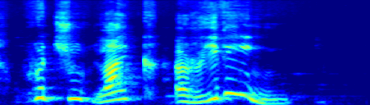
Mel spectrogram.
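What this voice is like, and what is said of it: Heavy Eastern European-style accent. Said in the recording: “Perhaps she is from Romania. ... in a heavy accent voice”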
